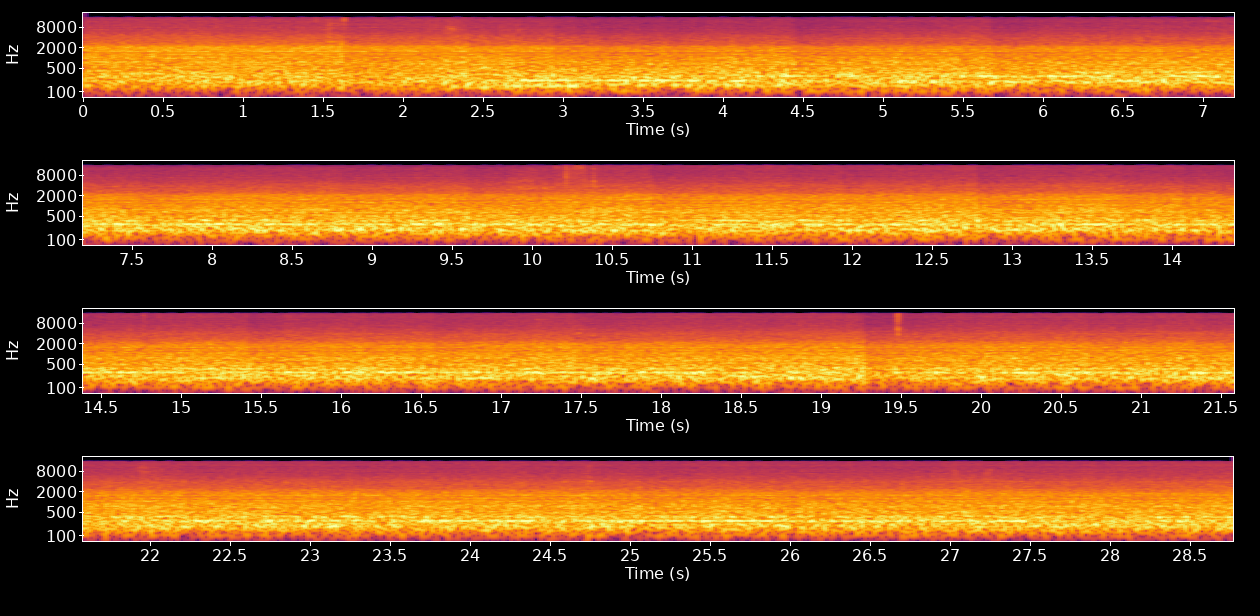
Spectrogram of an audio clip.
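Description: Steady engine and airflow noise inside an aircraft cockpit during the descent: a constant drone with a few low held tones in it.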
